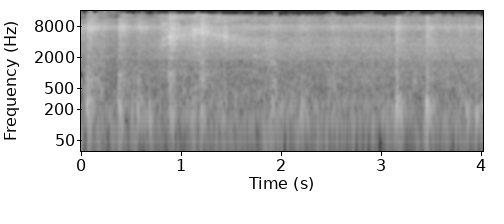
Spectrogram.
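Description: Train wheels rumbling along the rails, heard from inside a moving coach, with clacks over the rail joints; two louder clacks come close together about three seconds in.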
